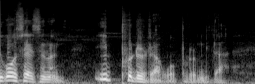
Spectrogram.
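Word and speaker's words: Ieper: 열로 표기로 는 y pres 잎을 s 이렇게 발음이 되는데 이 곳에서는 이 푸르 라고 부릅니다 이 풀을 하면은 저 전사에 관심을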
